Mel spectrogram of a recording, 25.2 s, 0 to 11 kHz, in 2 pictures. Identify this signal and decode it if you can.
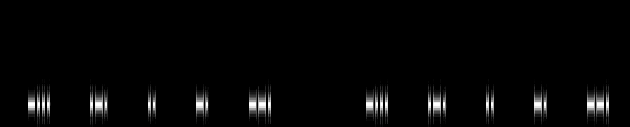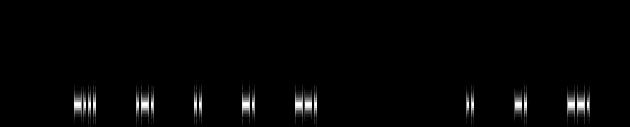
Morse code, heard as a keyed tone, about 25 wpm, spaced as for 9 wpm, 600 Hz. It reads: BRING BRING BRING ING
